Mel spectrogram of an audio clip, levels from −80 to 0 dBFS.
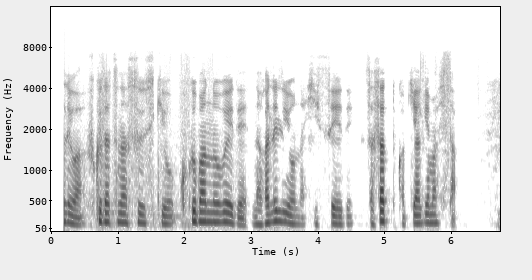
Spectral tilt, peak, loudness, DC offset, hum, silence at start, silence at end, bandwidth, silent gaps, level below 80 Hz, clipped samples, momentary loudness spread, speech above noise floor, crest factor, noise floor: -7 dB/octave; -6 dBFS; -30 LUFS; under 0.1%; none; 0.2 s; 0 s; 7.8 kHz; none; -64 dBFS; under 0.1%; 14 LU; 32 dB; 24 dB; -62 dBFS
